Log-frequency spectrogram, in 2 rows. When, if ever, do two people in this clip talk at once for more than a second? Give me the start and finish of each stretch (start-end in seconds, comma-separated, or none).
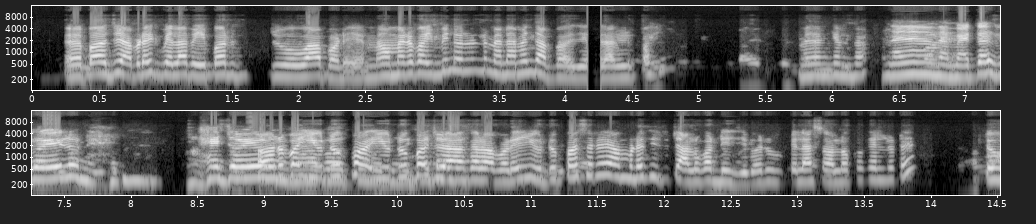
8.7-10.5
